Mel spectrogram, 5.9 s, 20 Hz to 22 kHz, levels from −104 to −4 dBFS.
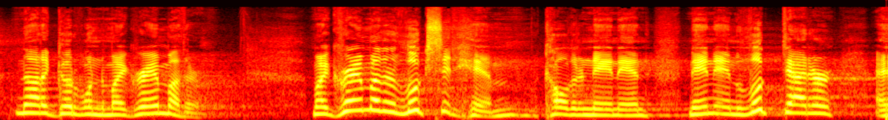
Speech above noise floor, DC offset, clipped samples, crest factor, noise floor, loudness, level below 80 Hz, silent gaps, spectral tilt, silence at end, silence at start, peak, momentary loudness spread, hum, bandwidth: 26 dB; under 0.1%; under 0.1%; 20 dB; -47 dBFS; -19 LUFS; -70 dBFS; none; -3 dB/octave; 0 s; 0.1 s; -2 dBFS; 10 LU; none; 17 kHz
